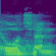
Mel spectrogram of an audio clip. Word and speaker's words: Autun: It's a town in France, but I actually say Autun. That's what I normally say, because that's the Autun. autumn. People call me Autumn.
